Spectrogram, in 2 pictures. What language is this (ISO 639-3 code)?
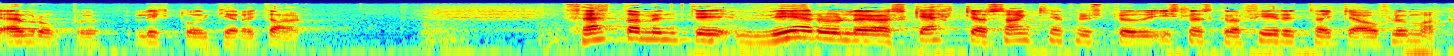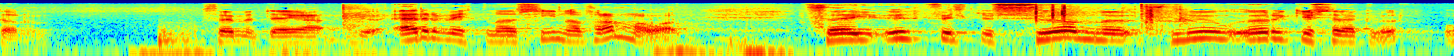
isl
